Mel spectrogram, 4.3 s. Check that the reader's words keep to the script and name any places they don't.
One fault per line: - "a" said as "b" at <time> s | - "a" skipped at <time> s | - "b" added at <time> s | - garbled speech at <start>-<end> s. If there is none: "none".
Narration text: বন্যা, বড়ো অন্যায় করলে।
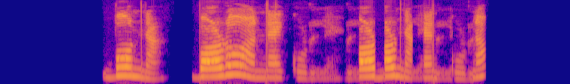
- garbled speech at 2.6-3.6 s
